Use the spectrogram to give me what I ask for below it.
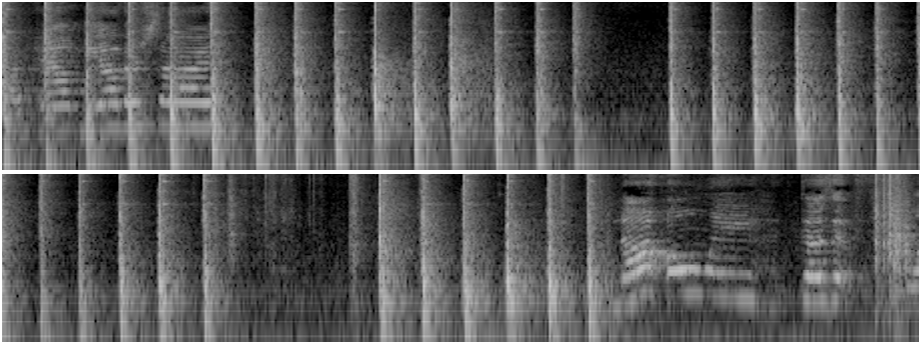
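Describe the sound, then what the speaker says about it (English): A meat mallet pounds meat on a board for a Southern home meal, a fast run of loud, sharp thuds in steady bursts with short pauses between them, while a voice talks briefly near the start and end. "I literally just pound it, I flip it, I pound the other side."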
